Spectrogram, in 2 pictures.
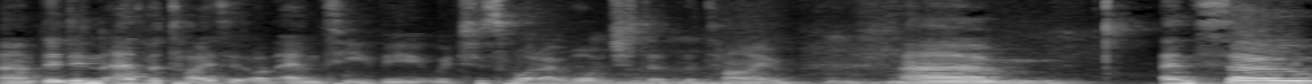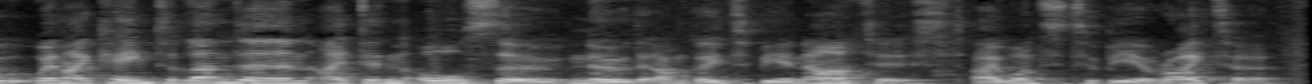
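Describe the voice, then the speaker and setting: A woman's voice: medium pitch, steady tone, measured pace, darkish tone. Hesitant woman from Bosnia, roomy gallery. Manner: many ums, plain and personal. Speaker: artist speaking at a panel. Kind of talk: hesitant panel talk. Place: gallery room. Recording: roomy gallery with faint noise.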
